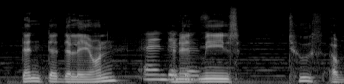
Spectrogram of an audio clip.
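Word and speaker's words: diente de león: French and in Spanish it means it's actually pronounced Dente de Leon and it means tooth of the lion are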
